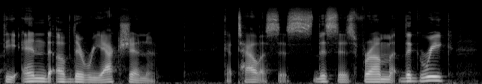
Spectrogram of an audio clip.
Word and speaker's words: catalysis: It is catalysis. That's not how you say it. Catalysis. C-A-T-A-L-Y-S-I-S, catalysis, noun from 1836,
